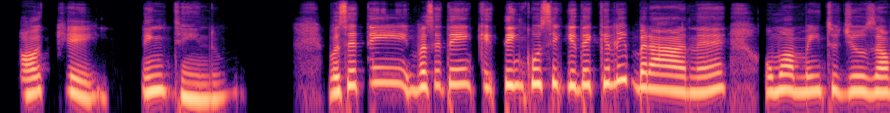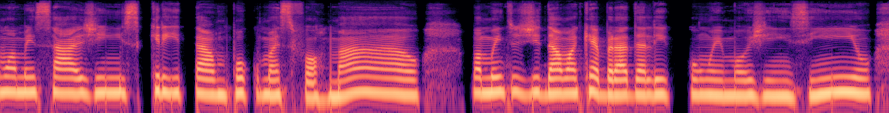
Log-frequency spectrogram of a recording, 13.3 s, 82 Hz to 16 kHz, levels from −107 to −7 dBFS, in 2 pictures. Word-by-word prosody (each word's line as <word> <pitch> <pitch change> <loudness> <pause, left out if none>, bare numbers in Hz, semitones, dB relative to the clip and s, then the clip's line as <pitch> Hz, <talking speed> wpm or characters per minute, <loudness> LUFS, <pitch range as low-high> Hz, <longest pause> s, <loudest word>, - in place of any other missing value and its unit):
Ok, 205 -3 -1 0.3
entendo. 180 -8 0 0.7
Você 225 +8 +4
tem 340 -5 -1
você 285 +3 +2
tem 320 0 +3
que 275 -2 -5
tem 305 0 +4
conseguido 310 -2 +2
equilibrar, 275 - +3
né, 230 +5 +1 0.3
o 225 - -1
momento 235 0 +1
de 225 +3 -2
usar 225 -1 +3
uma 225 0 +1
mensagem 215 -1 -1
escrita 215 -1 -2
um 195 0 -1
pouco 200 0 -4
mais 190 -1 -2
formal, 195 +3 -1 0.4
o - - -5
momento 220 +1 0
de 215 +2 -3
dar 205 +1 +2
uma 210 0 +1
quebrada 195 -3 +1
ali 195 0 -1
com 195 0 -4
um 195 - 0
emojizinho, 190 +3 0
215 Hz, 145 wpm, -23 LUFS, 195-240 Hz, 0.7 s, Você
